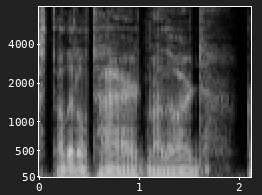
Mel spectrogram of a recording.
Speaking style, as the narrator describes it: Grady said wearily

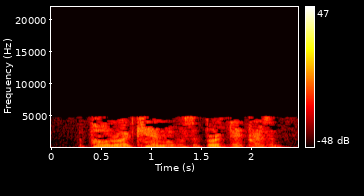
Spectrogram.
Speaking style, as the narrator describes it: he heard himself saying in that same dry voice

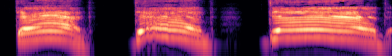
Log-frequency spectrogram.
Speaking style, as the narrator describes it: at the top of my lungs

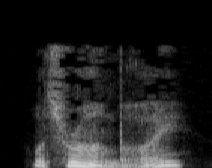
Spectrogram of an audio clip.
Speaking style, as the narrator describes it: she murmured

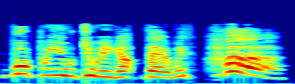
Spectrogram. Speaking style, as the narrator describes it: shrieked Lavender Brown

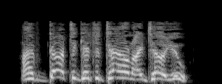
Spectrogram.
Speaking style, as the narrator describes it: she shrieked angrily

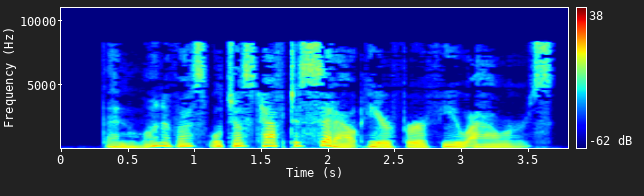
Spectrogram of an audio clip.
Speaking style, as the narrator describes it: whispered

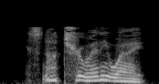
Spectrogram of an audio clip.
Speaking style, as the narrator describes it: Will gasped

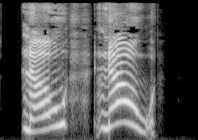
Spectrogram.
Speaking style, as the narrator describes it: Peggy shrieked

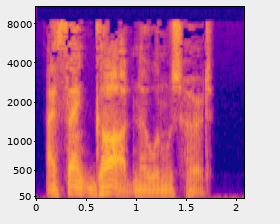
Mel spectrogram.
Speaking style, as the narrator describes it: he said

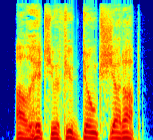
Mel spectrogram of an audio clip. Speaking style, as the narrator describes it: Abraham bellowed

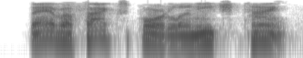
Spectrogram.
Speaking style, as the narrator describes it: cried Demon

